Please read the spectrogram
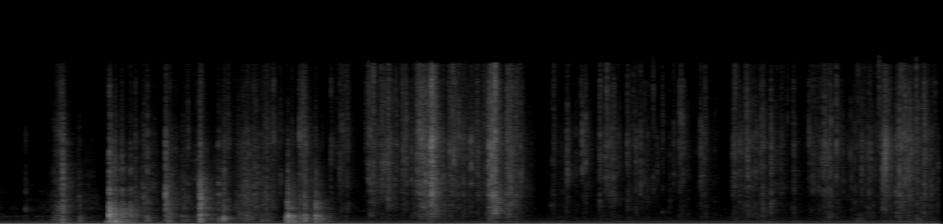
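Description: Foil wrapper of a football trading card pack crinkling and tearing as hands rip it open and handle it, in irregular rustles.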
